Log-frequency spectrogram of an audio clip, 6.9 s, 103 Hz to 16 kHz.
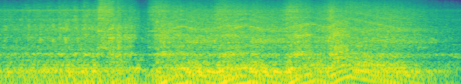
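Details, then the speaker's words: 1959 Ford F100 special delivery panel truck V8, not yet warmed up, after the idle was turned down from about 1,400 with vacuum advance adjusted: uneven, stumbling idle with throttle blips. It may need a tune-up; plug age is unknown. "it might once it warms up it might run a little better it might need a little bit of a tuneup"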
